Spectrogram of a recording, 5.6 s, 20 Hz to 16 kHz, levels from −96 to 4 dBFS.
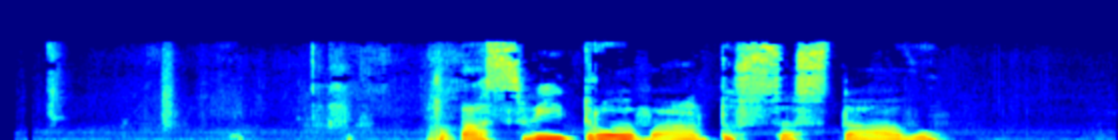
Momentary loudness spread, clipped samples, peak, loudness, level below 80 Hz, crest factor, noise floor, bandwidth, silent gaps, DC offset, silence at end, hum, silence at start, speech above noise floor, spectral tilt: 14 LU; under 0.1%; -6 dBFS; -22 LUFS; -68 dBFS; 18 dB; -69 dBFS; 11.5 kHz; none; under 0.1%; 0.9 s; none; 2.15 s; 48 dB; -5 dB/octave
